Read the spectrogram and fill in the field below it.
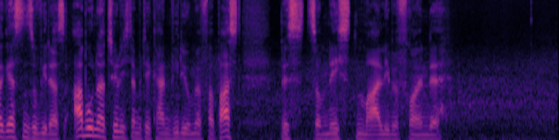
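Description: A man talks calmly close to the microphone.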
